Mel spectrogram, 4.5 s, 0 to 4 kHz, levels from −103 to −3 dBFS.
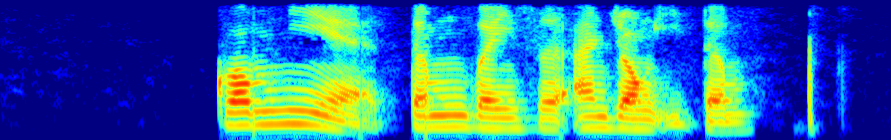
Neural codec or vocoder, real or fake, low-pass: none; real; 3.6 kHz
